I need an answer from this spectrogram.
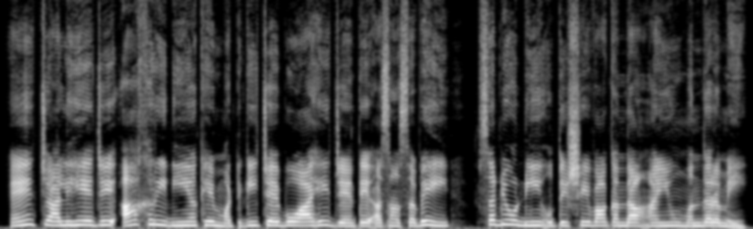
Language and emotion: Sindhi, neutral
